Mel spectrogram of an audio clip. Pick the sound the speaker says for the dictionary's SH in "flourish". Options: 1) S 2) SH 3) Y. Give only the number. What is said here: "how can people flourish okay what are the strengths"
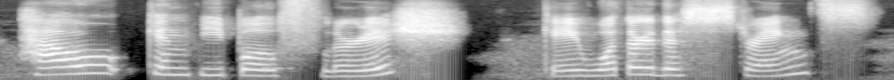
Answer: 2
